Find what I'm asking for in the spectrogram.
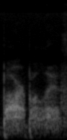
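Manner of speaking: very soft, voiceless whisper; eerie whisper. Acted. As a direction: whisper it like a faint transmission. Eerie voice sends a transmission.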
